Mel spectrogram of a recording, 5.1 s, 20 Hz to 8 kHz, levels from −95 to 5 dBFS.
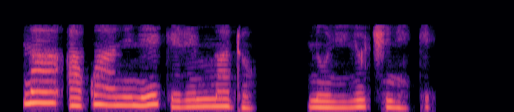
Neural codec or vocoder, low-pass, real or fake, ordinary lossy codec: none; 7.2 kHz; real; AAC, 16 kbps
